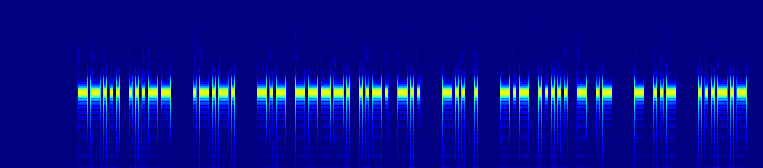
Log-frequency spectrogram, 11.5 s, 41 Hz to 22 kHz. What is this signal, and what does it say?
Morse code, heard as a keyed tone, about 25 wpm, 700 Hz. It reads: 73 <AR> K9FD DE K5TA TU <SK>
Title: K1USN SST QSO Practice 25wpm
